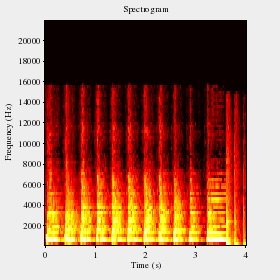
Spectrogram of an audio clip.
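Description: A loud, rhythmic horn blares in repeated short blasts, about a dozen honks in quick succession on a steady pitch, ending with a few harsher, lower toots, played as a sting introducing a segment.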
